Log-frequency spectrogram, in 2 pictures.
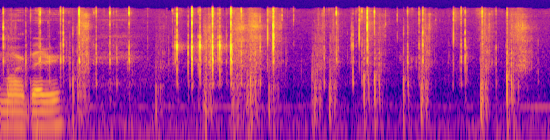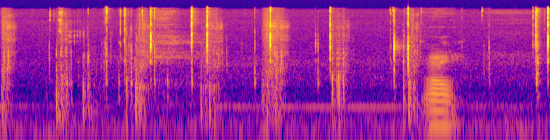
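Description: Blocks are placed with short soft knocks.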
